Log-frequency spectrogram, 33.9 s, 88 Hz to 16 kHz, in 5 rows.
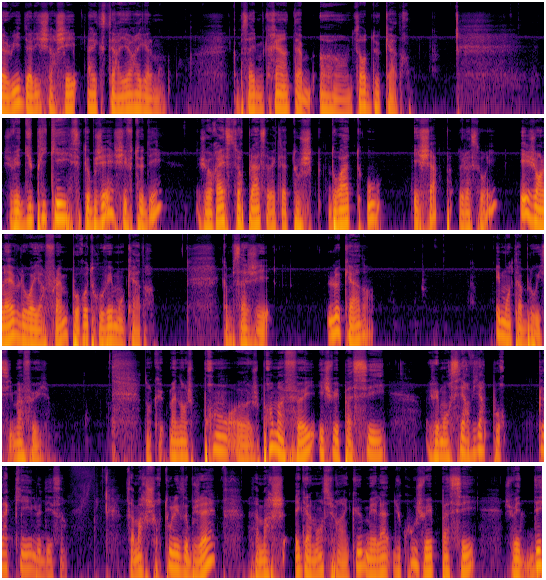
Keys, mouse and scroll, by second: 0.1 click, 1.4-1.9 scroll down 2, 2.0-2.3 shift+middle drag, 2.6-5.1 middle drag, 5.4 scroll down 2, 6.4 click, 8.4 shift+d, 14.5 click, 15.4-16.2 middle drag, 16.4 scroll up 2, 17.2-17.6 scroll up 1, 18.5 middle drag, 19.0 click, 19.4 scroll down 2, 19.7-21.7 middle drag, 22.3 KP_1, 23.0-23.5 scroll down 3, 23.6-24.0 shift+middle drag, 31.3-32.6 middle drag.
